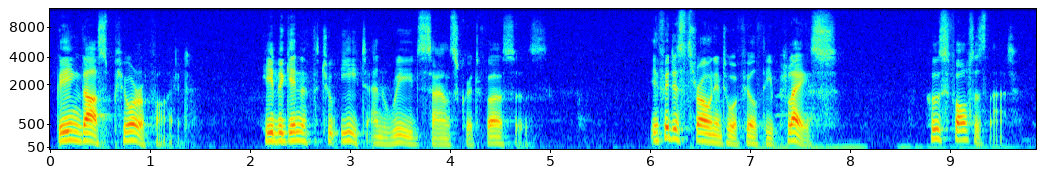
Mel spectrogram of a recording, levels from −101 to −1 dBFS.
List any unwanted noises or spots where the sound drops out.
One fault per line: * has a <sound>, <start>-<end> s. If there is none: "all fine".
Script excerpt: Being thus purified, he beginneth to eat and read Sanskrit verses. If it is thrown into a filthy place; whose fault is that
all fine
